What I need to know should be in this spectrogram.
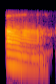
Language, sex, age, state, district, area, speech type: Dogri, female, 45-60, Jammu and Kashmir, Jammu, urban, conversation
